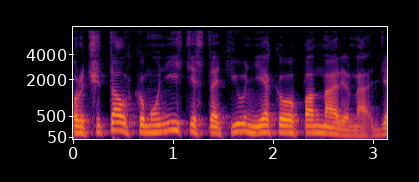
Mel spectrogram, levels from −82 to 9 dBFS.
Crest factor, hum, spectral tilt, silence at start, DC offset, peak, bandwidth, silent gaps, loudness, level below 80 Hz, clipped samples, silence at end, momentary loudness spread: 14 dB; none; -8.5 dB/octave; 0 s; under 0.1%; -4 dBFS; 7.6 kHz; none; -18 LUFS; -46 dBFS; under 0.1%; 0 s; 5 LU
